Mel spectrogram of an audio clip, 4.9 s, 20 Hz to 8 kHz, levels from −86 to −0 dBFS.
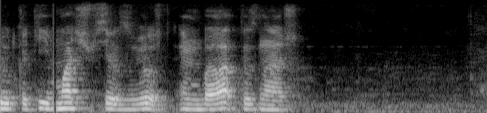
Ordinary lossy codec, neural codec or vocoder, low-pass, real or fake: Opus, 32 kbps; none; 7.2 kHz; real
